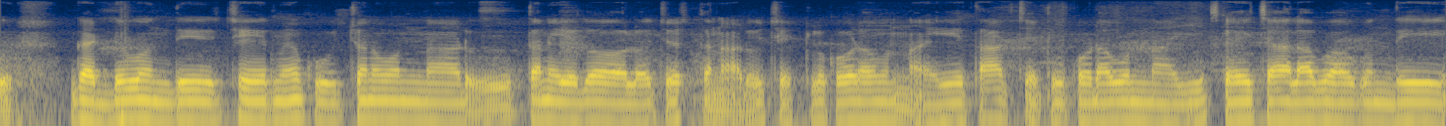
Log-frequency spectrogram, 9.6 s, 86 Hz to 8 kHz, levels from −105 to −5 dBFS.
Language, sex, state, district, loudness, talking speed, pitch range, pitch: Telugu, male, Andhra Pradesh, Visakhapatnam, -19 LUFS, 110 wpm, 100-105 Hz, 105 Hz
